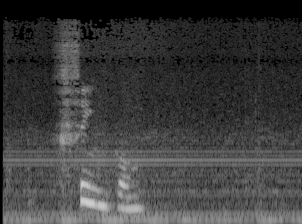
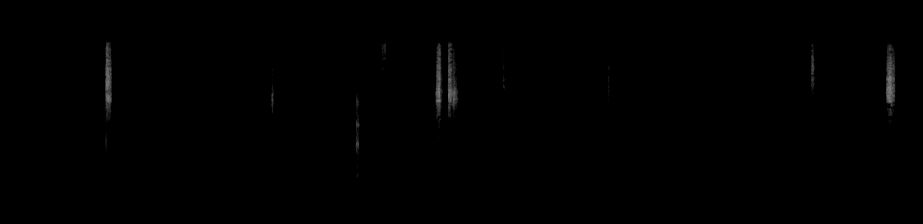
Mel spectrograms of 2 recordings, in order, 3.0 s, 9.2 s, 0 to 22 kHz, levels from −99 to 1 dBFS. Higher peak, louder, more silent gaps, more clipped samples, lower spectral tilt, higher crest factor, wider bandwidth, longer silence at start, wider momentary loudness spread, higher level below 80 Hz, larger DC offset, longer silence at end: first, -12 dBFS vs -32 dBFS; first, -28 LUFS vs -52 LUFS; second, none vs 1.11-3.79 s, 3.86-4.35 s, 4.42-4.47 s, 4.58-8.85 s; neither; first, -5.5 dB/octave vs 6.5 dB/octave; second, 20 dB vs 30 dB; first, 16.5 kHz vs 9.6 kHz; second, 0.05 s vs 1.05 s; first, 23 LU vs 6 LU; first, -48 dBFS vs under -90 dBFS; neither; second, 0 s vs 0.3 s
